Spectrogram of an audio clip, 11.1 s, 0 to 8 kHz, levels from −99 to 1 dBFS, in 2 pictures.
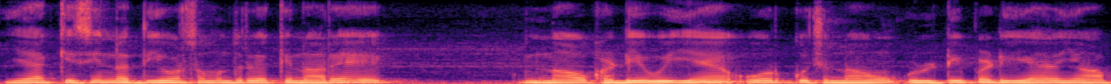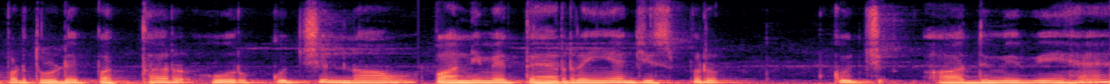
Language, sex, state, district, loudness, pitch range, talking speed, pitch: Hindi, male, Uttar Pradesh, Muzaffarnagar, -15 LUFS, 150-170 Hz, 190 wpm, 160 Hz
